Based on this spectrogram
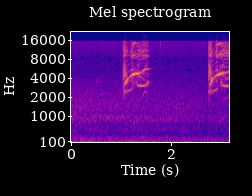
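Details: European goldfinch sounding two quick, high twittering bursts of slurred, rising-and-falling notes about a second and a half apart, against a quiet low hum.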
